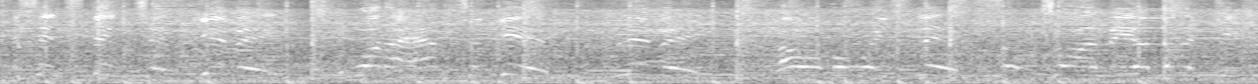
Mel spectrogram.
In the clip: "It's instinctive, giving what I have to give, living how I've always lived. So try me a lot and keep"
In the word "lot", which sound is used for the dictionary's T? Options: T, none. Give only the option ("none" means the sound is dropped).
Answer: none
